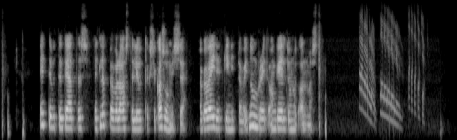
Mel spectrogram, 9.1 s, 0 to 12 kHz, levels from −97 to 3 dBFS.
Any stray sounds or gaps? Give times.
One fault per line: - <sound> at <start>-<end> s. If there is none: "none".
- chirp at 7.2-8.6 s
